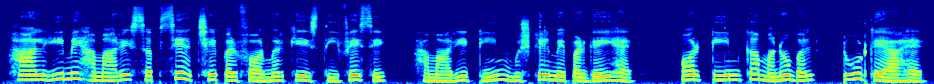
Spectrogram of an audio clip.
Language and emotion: Hindi, sad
